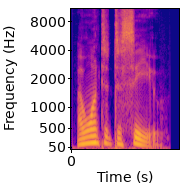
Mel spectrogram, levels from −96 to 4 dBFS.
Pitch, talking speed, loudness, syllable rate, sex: 130 Hz, 280 wpm, -17 LUFS, 7.0 syllables/s, male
